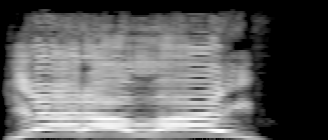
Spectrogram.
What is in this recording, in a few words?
Get A Life, Attitude, female 'Get a Life', (human voice speaking); Talking Sound Effects; Talking (Sound Effects:Voice); VoiceBox; Twistedtracks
